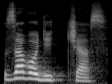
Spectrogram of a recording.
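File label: "заводитчас", Komi, female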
